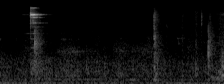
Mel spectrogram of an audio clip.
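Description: A single short, high metallic clink about a third of a second in, followed by a faint tick a little after a second, over quiet room tone.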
